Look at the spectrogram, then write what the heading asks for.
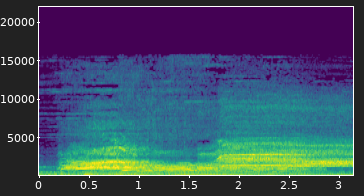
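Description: Shrill, overlapping screams rise and hold for about three seconds in a cave, loud and sustained with a hollow, echoing quality over a low rumbling drone, with no speech.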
